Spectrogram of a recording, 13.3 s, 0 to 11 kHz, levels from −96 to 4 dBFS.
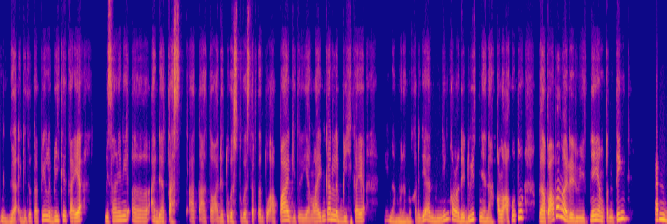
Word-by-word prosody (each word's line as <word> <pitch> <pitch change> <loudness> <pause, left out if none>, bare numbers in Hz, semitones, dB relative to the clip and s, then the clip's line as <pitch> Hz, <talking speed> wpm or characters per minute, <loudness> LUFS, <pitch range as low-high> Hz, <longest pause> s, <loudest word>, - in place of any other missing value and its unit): enggak 155 -2 -3
gitu 165 +2 -5
tapi 195 +8 -1
lebih 205 +1 +1
ke 220 0 0
kayak, 180 +2 +5 0.5
misalnya 200 +3 0
nih, - - -3
eee, 175 -3 -4
ada 165 -2 -1
task - - -1
ata 175 -1 -9
atau 170 - -7
ada 165 0 -5
tugas-tugas 180 -1 -3
tertentu 175 +1 -5
apa 200 +7 +2
gitu 170 0 -8
yang 160 0 -5
lain 185 +5 -1
kan 265 -1 +3
lebih 185 -6 0
kayak, 185 0 0 0.4
"Ih, 210 - -18
nambah-nambah 145 -1 -4
kerjaan 170 +4 0
mending 195 - -1
kalau 225 -6 +3
ada 170 - +3
duitnya" 195 - +1
nah 150 - -6
kalau 175 -1 +2
aku 185 +4 0
tuh 335 +1 +4 0.3
gak - - +6
papa 440 0 +6
gak 225 - +7
ada - - +5
duitnya 175 +8 +3
yang 195 - -2
penting, 195 - +3 0.6
kan 250 +2 +5
180 Hz, 190 wpm, -23 LUFS, 165-210 Hz, 0.6 s, gak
